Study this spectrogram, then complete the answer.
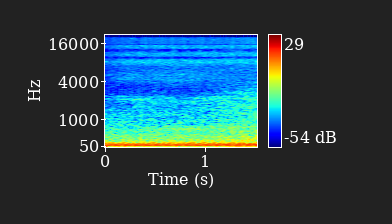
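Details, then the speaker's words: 1991 Ford F-150 Nite, 5.8 L (351) fuel-injected V8, automatic, 4x4, ignition coil recently replaced, temperature gauge reading cold: deep, steady low idle rumble with no miss, knock or tick; it runs good. "Runs good. 351."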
